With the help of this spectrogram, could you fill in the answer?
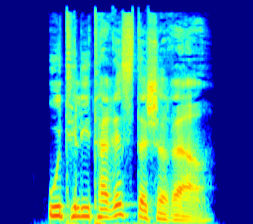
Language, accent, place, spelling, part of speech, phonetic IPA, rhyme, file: German, Germany, Berlin, utilitaristischerer, adjective, [utilitaˈʁɪstɪʃəʁɐ], -ɪstɪʃəʁɐ, De-utilitaristischerer.ogg
- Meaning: inflection of utilitaristisch: 1. strong/mixed nominative masculine singular comparative degree 2. strong genitive/dative feminine singular comparative degree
